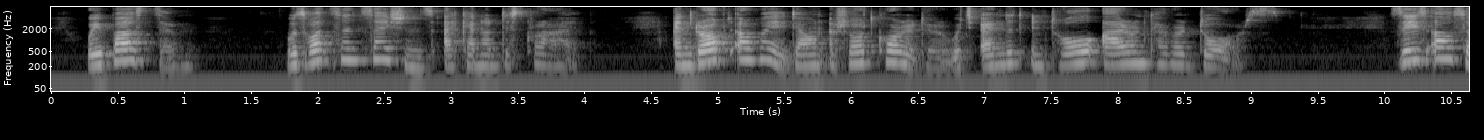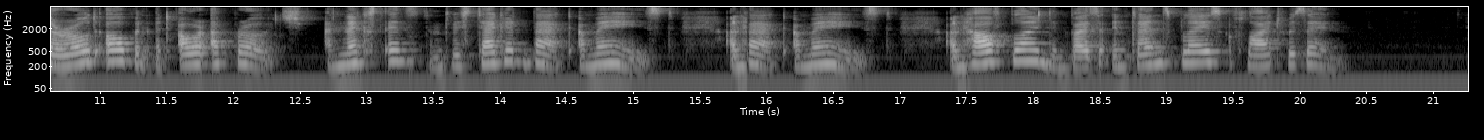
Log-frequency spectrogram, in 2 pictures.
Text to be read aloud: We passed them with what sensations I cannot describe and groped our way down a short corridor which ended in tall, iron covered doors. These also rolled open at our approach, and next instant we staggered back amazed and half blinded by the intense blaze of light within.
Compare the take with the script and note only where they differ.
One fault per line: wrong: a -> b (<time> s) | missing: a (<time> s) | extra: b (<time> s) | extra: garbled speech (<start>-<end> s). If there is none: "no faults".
extra: back amazed and (15.8 s)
